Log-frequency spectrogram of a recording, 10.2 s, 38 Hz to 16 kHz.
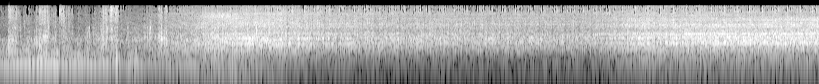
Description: Another video of the ticking noise.... 1997 Firebird 3.8L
